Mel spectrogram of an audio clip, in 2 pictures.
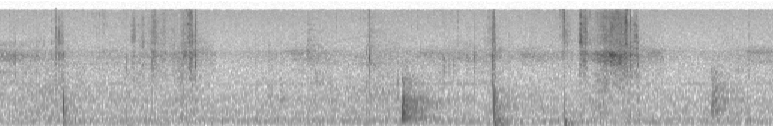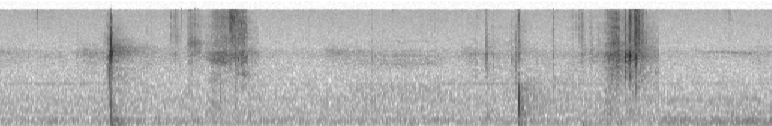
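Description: A kitchen knife slicing through a block of butter and knocking against a wooden cutting board four times, roughly every three seconds. Each knock is followed by a short crinkling rustle of the foil wrapper as the slice is moved.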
